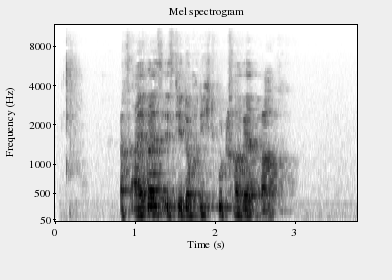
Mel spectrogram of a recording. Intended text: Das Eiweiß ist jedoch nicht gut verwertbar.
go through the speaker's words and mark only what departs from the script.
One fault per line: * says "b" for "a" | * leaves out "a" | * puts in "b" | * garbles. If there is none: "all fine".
all fine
